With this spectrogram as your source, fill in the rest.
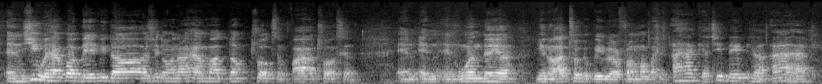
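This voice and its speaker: A man in his fifties from the United States, a guest speaker telling his life story in an animated way, laughing and acting out voices. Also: mid-range voice, fast talker. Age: 50s. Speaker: guest speaker, former pro football player. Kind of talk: personal life story told to an audience. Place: office room. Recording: echoey room, distant mic, faint ambience.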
